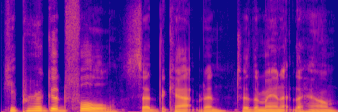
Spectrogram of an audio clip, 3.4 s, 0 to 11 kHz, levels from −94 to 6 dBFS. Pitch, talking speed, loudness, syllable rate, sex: 110 Hz, 250 wpm, -20 LUFS, 4.6 syllables/s, male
